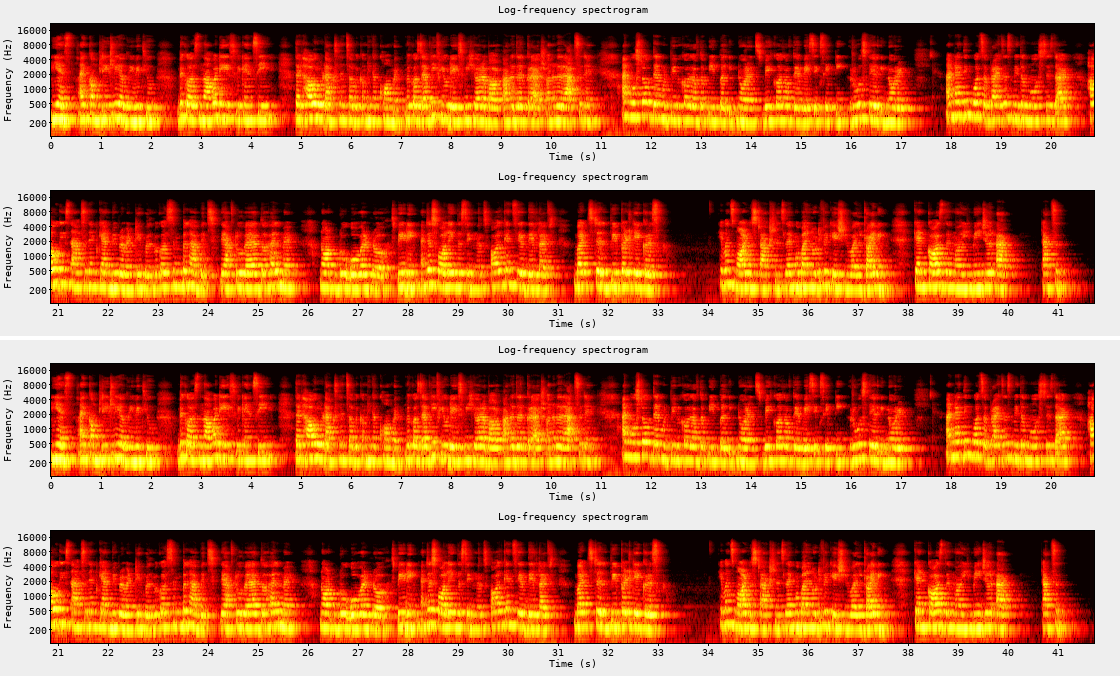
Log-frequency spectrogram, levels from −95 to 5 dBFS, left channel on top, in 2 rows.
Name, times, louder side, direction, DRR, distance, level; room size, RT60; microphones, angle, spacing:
voice 1, 0.0-17.0 17.9-20.3 20.7-25.7 26.0-30.8 31.3-33.0 34.2-39.9 40.7-41.0, left 1 dB, 5° left, -2 dB, 0.5 m, -21 dB
3.8 x 2.4 x 4.6 m, 0.71 s
head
